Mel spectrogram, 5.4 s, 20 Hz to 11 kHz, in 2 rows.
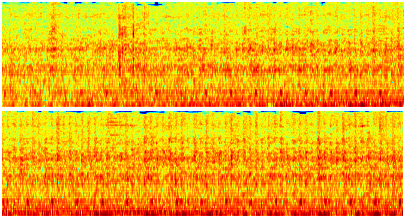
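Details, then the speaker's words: Isuzu Panther LS automatic diesel on its 4th engine failure in 7 months, first cold-morning start after a failed start the day before. Deep lumpy idle with inconsistent, uneven firing and exhaust smoke. Rough idle. "bus-busnya tidak konsisten ya jadi seperti ada satu kali satu kali itu ya tidak rata terus"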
